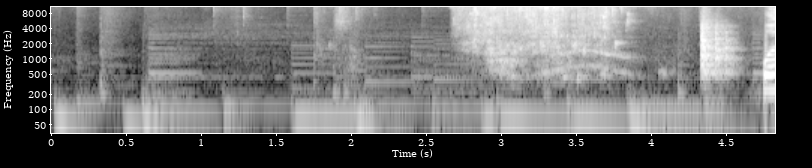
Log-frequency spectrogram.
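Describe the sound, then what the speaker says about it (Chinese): Celery stalks washed under a running kitchen tap, rubbed back and forth to loosen mud from the stems; water gushes and splashes into the sink in a loud burst midway, with quieter handling knocks before it. "我们把芹菜洗一洗"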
